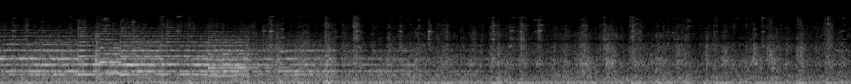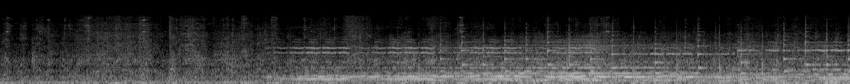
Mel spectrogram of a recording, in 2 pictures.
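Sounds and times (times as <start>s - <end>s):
music: 0.0s - 5.4s, 11.2s - 17.0s
freight wagons rattling past: 0.0s - 17.0s.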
